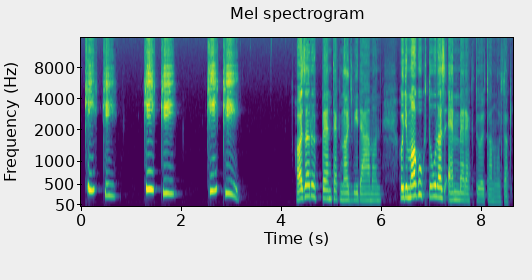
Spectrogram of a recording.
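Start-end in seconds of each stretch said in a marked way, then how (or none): 0.1-3.2 short high repeated calls; little owl's call. Acted. Little owl practising its new call, short and high. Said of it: "Addig tanulgatta, míg megtanulta".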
